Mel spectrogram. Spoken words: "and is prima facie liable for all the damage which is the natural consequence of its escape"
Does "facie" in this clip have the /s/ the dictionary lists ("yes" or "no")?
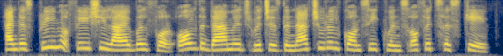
no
